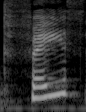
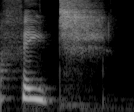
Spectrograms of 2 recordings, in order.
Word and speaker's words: faith: Fait nada de falar fate, tá? Porque th é th, é um som mais parecido com f do que com t, tá?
